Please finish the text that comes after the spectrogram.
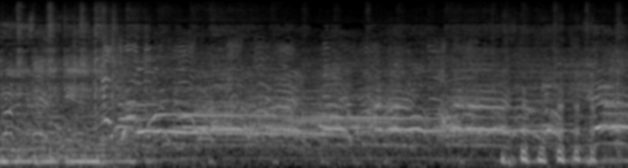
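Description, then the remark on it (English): A large crowd cheers and shouts continuously for President Trump as he signs footballs, many overlapping voices forming a loud, dense roar with scattered whoops and higher yells rising above it throughout. “And they're cheering Donald for him right there.”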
